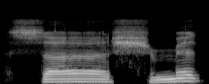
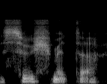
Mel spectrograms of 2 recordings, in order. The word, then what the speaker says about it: Sushmita: We have a tough one. Sushmitra. Sushmitra or Sushmitra. Let's see if Excel Man knows this one. Sushmita. Sushmita. All right, Sushmita.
